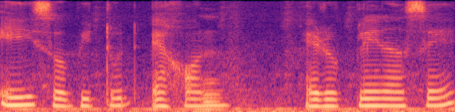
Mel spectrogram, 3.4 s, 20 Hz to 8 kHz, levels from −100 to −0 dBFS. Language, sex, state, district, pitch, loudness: Assamese, female, Assam, Kamrup Metropolitan, 180 Hz, -14 LUFS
